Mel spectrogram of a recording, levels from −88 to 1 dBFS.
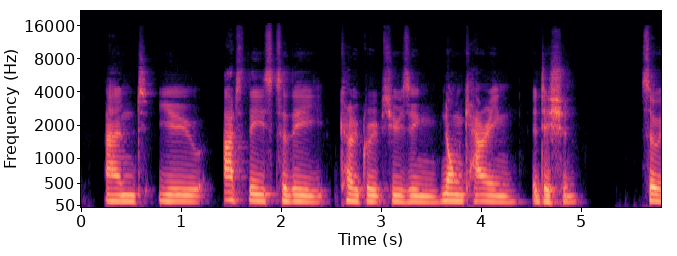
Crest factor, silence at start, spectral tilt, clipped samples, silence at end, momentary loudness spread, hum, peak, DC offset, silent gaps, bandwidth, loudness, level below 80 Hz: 16 dB; 0.25 s; -7 dB/octave; under 0.1%; 0 s; 5 LU; none; -2 dBFS; under 0.1%; 5.15-5.24 s; 14 kHz; -18 LUFS; -56 dBFS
